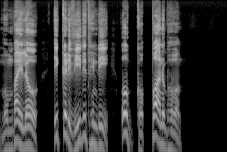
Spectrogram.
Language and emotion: Telugu, happy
